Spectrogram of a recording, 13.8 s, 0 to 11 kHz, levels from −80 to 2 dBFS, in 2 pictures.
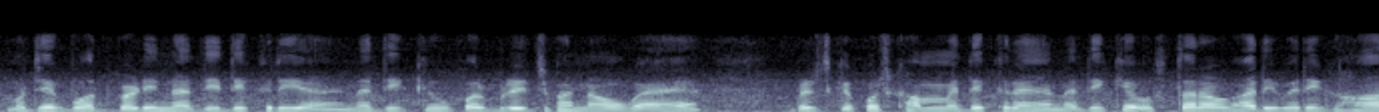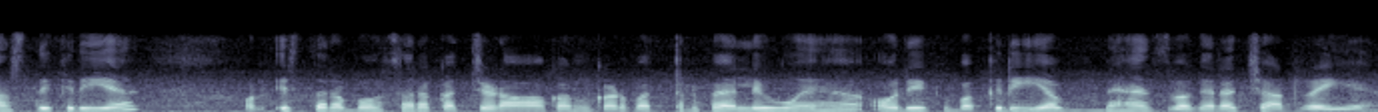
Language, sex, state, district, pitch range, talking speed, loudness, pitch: Hindi, female, Bihar, Bhagalpur, 225-250 Hz, 215 wpm, -16 LUFS, 235 Hz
